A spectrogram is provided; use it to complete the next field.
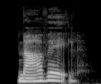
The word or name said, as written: NARHVALEN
